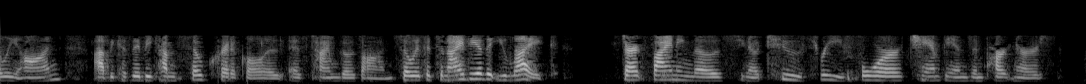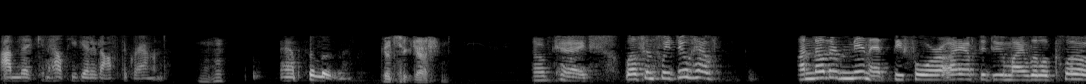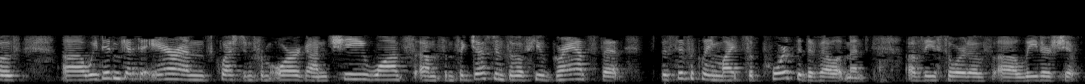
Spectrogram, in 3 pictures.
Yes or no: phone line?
yes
